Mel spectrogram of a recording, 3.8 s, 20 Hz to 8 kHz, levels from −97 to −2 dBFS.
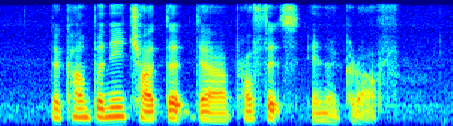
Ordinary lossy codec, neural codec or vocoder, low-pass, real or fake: none; none; 7.2 kHz; real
